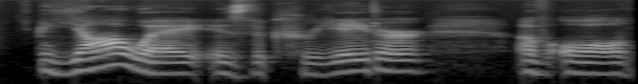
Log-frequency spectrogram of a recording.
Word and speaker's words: Yahweh: The name of Israel's God you see here, this is pronounced Yahweh.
